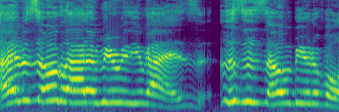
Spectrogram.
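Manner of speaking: put-on weepy crying, very high, loud, "guys" stretched. Retelling words said while driving on a trip: imitating Danny crying. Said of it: "And then Danny starts crying".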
